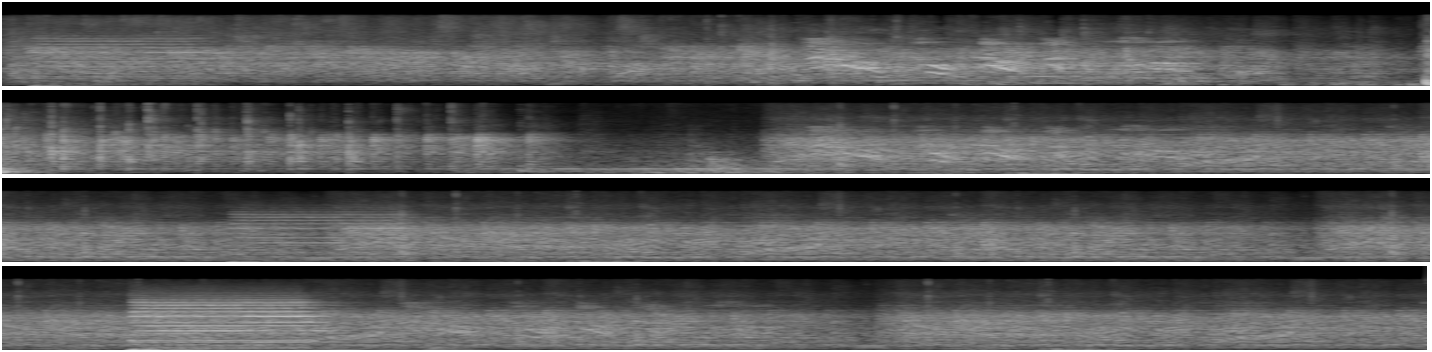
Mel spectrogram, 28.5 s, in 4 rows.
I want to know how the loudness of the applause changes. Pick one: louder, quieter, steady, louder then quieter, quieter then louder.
steady.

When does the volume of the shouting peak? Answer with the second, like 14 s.
4 s.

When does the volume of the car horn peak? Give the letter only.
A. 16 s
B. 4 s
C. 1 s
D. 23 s
D.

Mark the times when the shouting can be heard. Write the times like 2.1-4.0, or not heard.
4.0-6.0, 11.2-13.2, 23.4-25.3.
